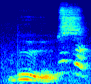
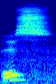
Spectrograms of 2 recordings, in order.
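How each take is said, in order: First: The vowel is drawn out long. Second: The vowel is short and clipped.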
